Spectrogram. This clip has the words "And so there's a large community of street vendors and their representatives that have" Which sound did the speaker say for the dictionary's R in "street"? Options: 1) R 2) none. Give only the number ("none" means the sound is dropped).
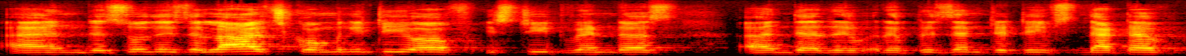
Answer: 2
